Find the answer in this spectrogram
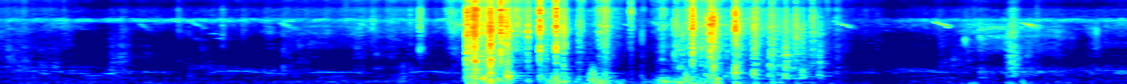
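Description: Domestic pigeon taking off and flapping its wings: a loud, rapid run of wingbeats starts about three and a half seconds in and lasts nearly three seconds, with a short break in the middle.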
